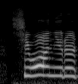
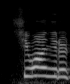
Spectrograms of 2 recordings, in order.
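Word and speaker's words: 喜欢: 누구를 좋아한대요 저는 시완이를 정말 좋아해요 그래서 중국어로 시환니 좋아해가 중국어로 뭔지 아세요 시환이 좋아해는 시환 시환이 뭐라고요 시환 시환 이래요 뭐래요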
